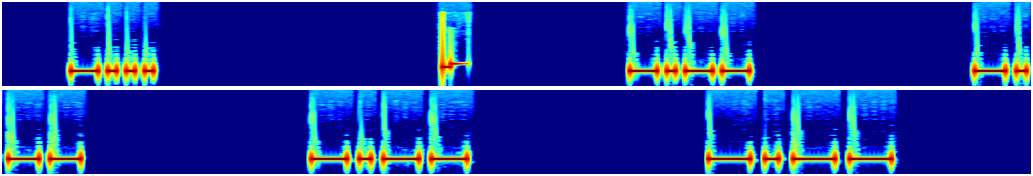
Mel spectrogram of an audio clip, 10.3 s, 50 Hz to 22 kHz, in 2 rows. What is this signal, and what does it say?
Morse code, heard as a keyed tone, about 23 wpm, spaced as for 7 wpm, 700 Hz. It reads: B YYYY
